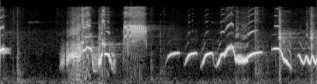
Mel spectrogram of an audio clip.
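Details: Loud, aggressive white-rumped shama from the forest, a rival-provoking song: a harsh buzzy burst, then a string of short clear whistled upslurs and hooked notes, ending in a quick warbled trill.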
